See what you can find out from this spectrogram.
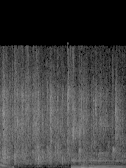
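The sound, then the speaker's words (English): Steady audience applause welcoming a woman performer to the stage, a dense crackle of many hands clapping throughout, with low sustained musical tones swelling up beneath it partway through. “We're dealing with quality now, folks, so give this lady a great big hand.”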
